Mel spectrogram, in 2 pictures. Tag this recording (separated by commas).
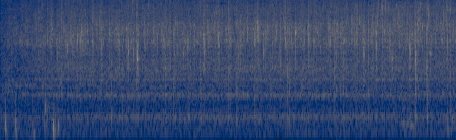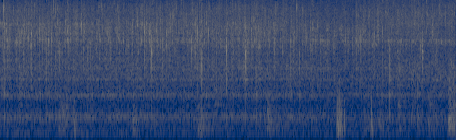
Frying (food), Domestic sounds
